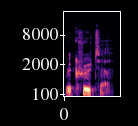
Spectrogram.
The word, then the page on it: recruiter: British English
